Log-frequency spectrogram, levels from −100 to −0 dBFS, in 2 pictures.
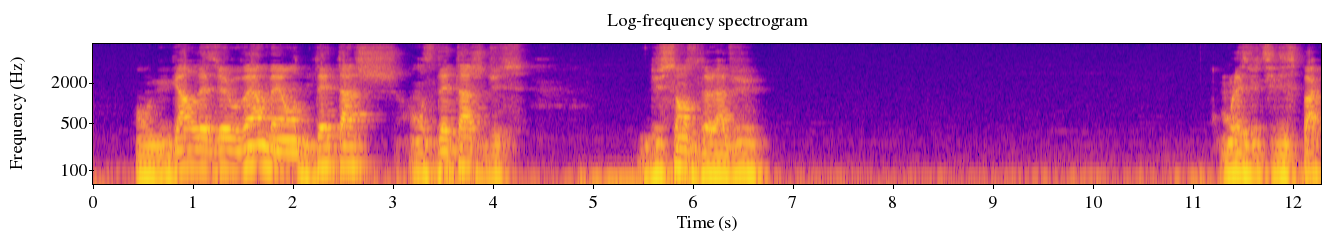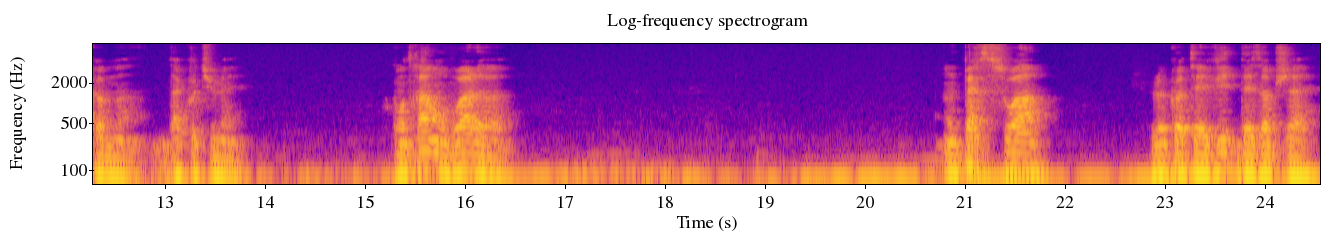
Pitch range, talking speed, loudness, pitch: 65-85 Hz, 85 wpm, -18 LUFS, 75 Hz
